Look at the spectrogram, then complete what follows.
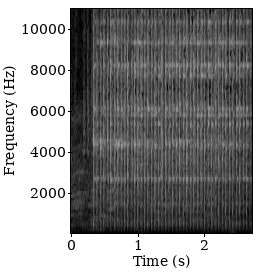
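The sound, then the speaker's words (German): A pneumatic jackhammer worked by construction workers pounds in a fast, steady rapid-fire rhythm, loud, starting abruptly after a brief quieter moment and continuing without a break. “Ich finde es laut, wenn zum Beispiel die Bauarbeiter mit dem Presslufthammer arbeiten.”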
